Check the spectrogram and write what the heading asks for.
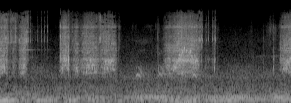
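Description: Spinning reel being cranked to retrieve a cast jig, a soft rubbing whir that comes in several short spells.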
